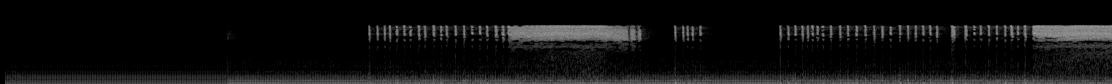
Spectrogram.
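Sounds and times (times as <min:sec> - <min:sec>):
cicada song of ticking clicks and high buzz: 0:03.7 - 0:07.1, 0:07.8 - 0:11.1.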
